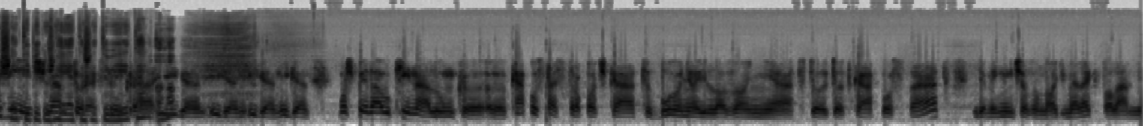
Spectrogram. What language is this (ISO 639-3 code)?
hun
